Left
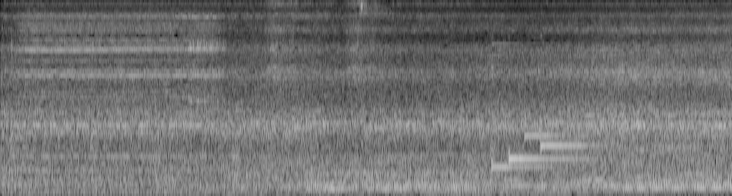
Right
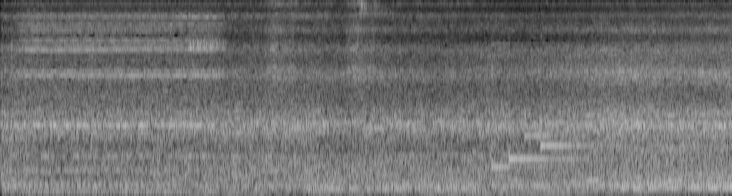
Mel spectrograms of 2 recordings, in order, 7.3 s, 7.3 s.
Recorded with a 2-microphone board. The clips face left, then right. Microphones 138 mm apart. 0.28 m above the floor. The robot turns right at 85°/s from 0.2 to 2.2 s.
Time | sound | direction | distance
3.0 | a running tap | 15° left (ahead or behind) | 3.5 m
4.9 | a ringtone | 20° left (ahead or behind) | 0.9 m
